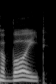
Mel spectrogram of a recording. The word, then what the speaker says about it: avoid: To avoid. – Good, to avoid. Con una V muy bien pronunciada. Avoid.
